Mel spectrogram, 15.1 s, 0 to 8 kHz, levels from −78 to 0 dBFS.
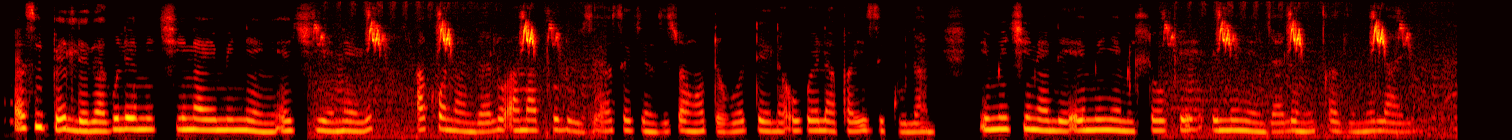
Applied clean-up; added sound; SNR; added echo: none; Insect; -1 dB; none.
